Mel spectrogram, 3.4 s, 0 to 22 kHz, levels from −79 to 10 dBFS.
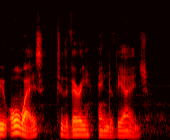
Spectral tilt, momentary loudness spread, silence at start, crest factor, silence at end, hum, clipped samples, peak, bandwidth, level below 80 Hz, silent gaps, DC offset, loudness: -5.5 dB/octave; 17 LU; 0 s; 20 dB; 0.5 s; none; under 0.1%; -14 dBFS; 16.5 kHz; -68 dBFS; none; under 0.1%; -34 LUFS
